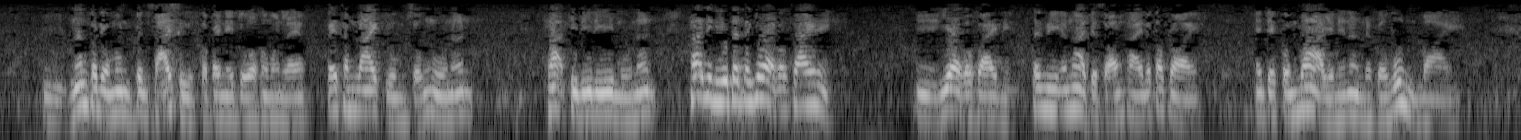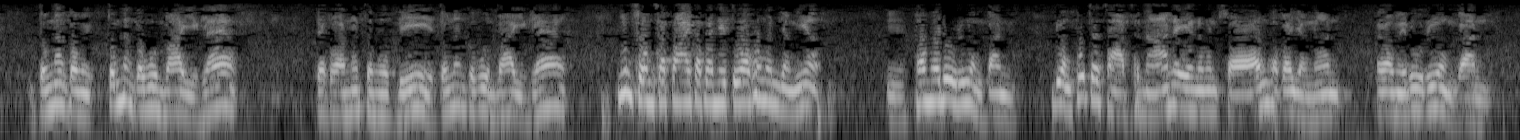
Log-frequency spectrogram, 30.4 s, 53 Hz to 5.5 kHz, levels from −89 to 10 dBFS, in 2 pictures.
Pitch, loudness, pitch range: 140 Hz, -24 LUFS, 120-180 Hz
